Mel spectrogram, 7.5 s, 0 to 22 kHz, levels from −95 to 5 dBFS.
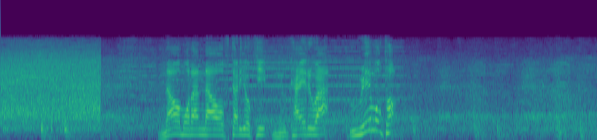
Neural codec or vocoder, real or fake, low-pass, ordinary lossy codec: none; real; 7.2 kHz; none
